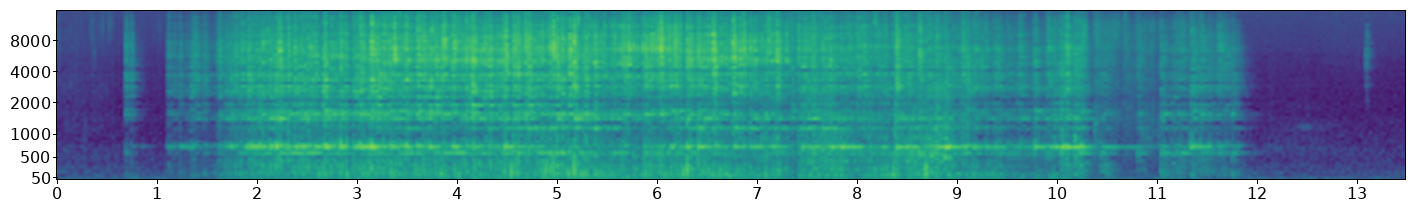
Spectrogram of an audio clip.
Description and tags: Dragging different kinds of stones, concrete blocks, on a concrete ground, looking for the sound of an opening grave, for a creepy show. Recorded with a zoom H2.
